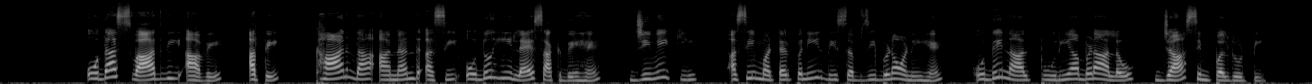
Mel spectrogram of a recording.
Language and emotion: Punjabi, neutral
